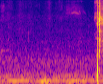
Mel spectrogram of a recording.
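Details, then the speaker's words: Folding knife with ceramic detent and ceramic bearings: single crisp click as the blade swings open and locks, no grit or hesitation; smooth healthy opening action. "It's got ceramic bearings. It's incredibly smooth. It has a ceramic detent and ceramic bearings, and the only knife that I've got that is as smooth currently as this is my NTAC."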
